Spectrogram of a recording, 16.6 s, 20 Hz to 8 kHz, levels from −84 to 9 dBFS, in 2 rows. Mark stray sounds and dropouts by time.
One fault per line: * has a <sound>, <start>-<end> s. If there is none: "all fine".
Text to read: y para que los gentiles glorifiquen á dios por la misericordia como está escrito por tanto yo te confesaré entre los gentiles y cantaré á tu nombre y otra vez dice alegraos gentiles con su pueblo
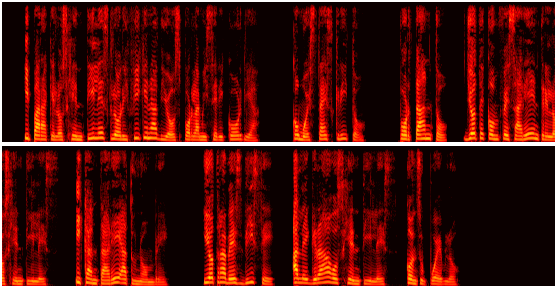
all fine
